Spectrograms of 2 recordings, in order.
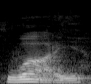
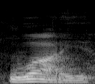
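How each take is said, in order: Both takes have the same delivery.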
